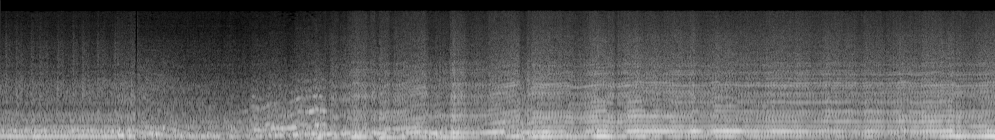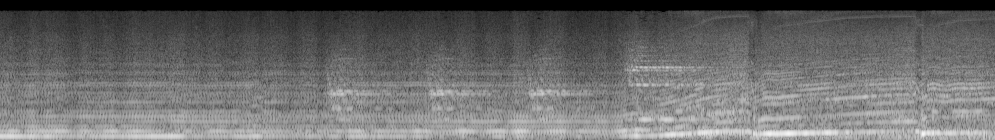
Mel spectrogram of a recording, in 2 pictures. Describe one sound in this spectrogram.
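A racing car engine revs up and roars as the car accelerates.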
